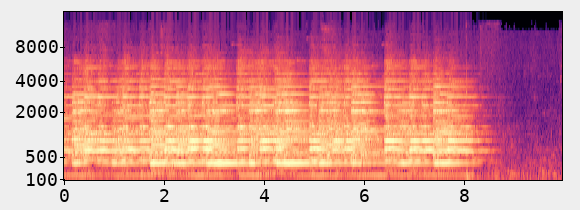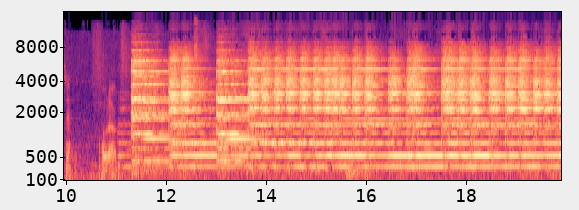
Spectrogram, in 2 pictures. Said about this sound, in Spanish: Entonces, claro, luego llegaba en la hora de tocar las campanas a fiesta, porque era un sábado y era otra etapa, porque venía un cura. Aquí nos veis hacer otro repique.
